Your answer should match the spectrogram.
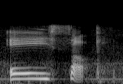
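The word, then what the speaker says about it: Aesop: one of aso's fables can you say that asop it's spelled really weird asop asap's fables a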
